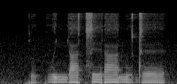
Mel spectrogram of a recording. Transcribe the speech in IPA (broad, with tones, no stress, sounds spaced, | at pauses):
ɾ ʊ˨ kʷ e˦ ɲ a˦ t͡s e˦ ɾ aː˦ n u˦ d ɛ˦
